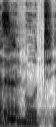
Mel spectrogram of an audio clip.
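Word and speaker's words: Azimut: Asimut, ja, ja, so wird das ausgesprochen.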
